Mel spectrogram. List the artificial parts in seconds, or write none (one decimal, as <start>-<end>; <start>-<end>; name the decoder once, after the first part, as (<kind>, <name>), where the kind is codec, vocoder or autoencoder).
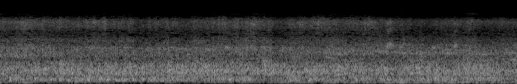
none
